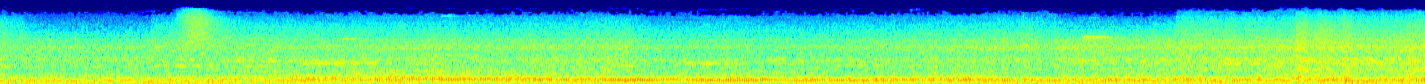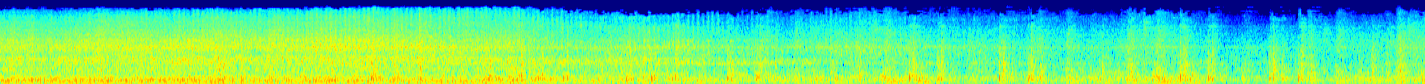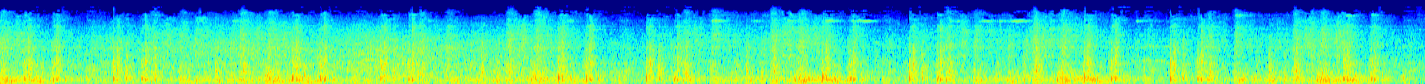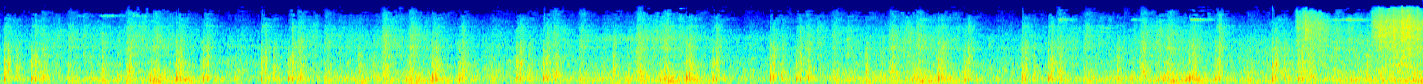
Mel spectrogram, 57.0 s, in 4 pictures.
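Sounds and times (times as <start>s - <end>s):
train heavy rumble: 0.0s - 56.9s
wheels clattering over rail joints: 22.8s - 56.9s.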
